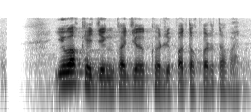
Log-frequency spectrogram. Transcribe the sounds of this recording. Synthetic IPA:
ʔiwaked͡ʒɨŋkad͡ʒilkʊrdipɔt̪ɔk̚pərt̪apan

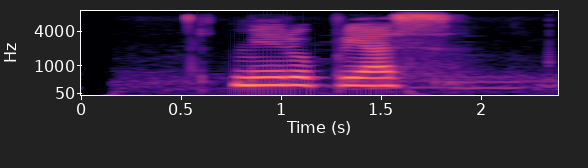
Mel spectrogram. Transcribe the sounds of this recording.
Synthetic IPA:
meɾoprʌjas

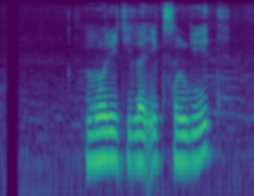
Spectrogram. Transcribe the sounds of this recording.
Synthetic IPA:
moɾit͡ʃilaʔeksəŋɡit̪

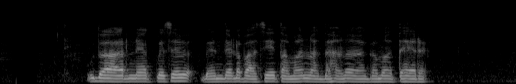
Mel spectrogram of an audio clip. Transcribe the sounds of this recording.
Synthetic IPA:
ud̪aːhɐɾənəjakʋesəbænd̪əʈəpaset̪amanːad̪əɦanəaːɡaməːt̪əɦæɾə

